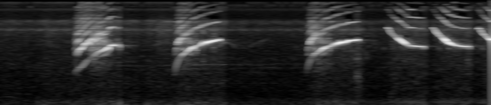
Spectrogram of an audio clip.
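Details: Canary song of clear, sweeping whistles: three upward-curving slurred notes spaced about three-quarters of a second apart, then a quick run of falling whistles at the end.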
